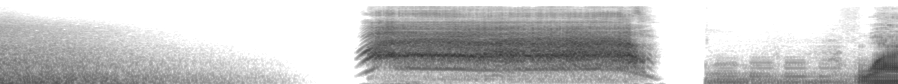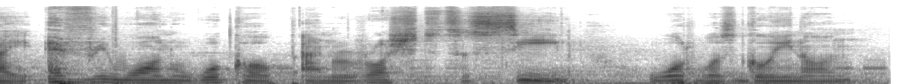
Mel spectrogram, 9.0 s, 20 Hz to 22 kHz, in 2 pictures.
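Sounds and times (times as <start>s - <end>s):
child screaming: 1.8s - 3.3s
speech: 4.3s - 8.9s.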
